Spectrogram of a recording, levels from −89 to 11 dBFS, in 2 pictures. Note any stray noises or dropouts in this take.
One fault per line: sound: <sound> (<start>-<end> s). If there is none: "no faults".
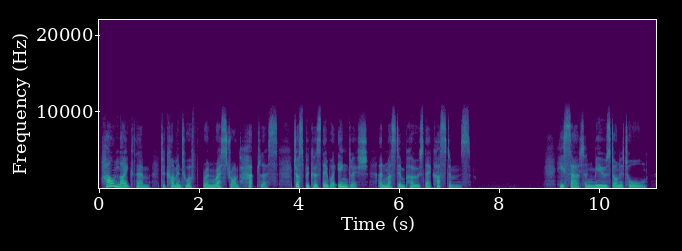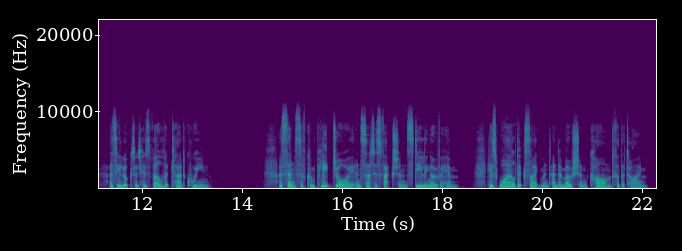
sound: dropout (2.0-2.1 s)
